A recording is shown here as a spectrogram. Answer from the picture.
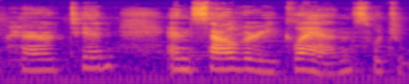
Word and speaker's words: parotid: taking tubes para parrot i thought it was peritoid but it's parotid and salivary glands which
